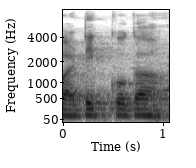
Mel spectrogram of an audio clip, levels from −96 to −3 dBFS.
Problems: background sounds at intervals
